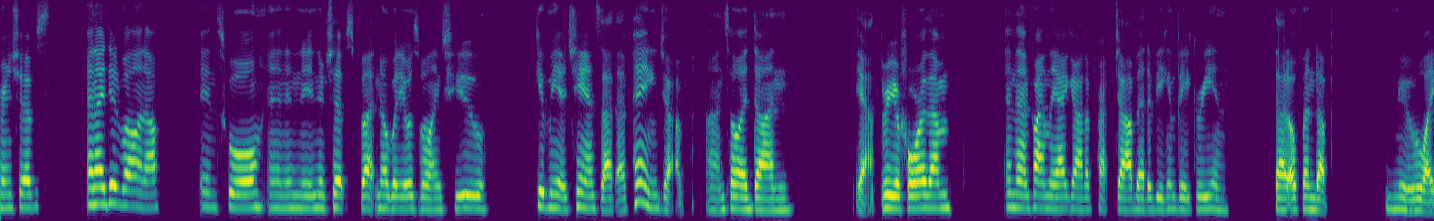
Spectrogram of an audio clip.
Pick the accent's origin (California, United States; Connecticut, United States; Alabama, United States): Connecticut, United States; where I grew up in Connecticut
